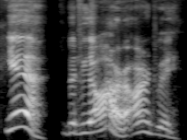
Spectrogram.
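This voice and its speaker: A woman's voice: fairly high pitch, sing-song, moderate pace, slightly rough, no room sound, studio quality. A woman co-hosting in a casual way, chipping in with short remarks and questions. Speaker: co-host relaying chat questions. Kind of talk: casual interjections.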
